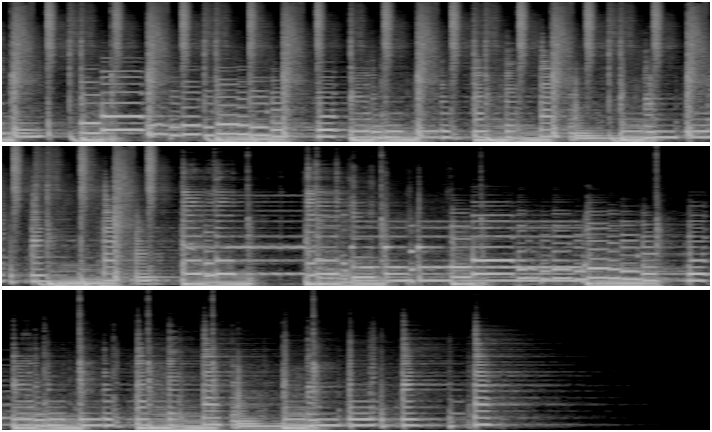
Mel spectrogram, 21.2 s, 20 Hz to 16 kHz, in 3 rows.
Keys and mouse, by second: 1.8 click, 4.0 click, 6.9 click, 8.5 click, 10.3 KP_Subtract, 10.7-12.8 typing, 13.0 Down, 14.3-15.3 typing, 15.4 Down, 15.6 Down, 15.7 Down, 15.9 Down, 16.1 Down, 16.2 Down, 16.7 Down, 17.1 Return, 18.5 click, 20.4 click.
